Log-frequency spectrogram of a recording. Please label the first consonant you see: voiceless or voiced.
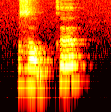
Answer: voiced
